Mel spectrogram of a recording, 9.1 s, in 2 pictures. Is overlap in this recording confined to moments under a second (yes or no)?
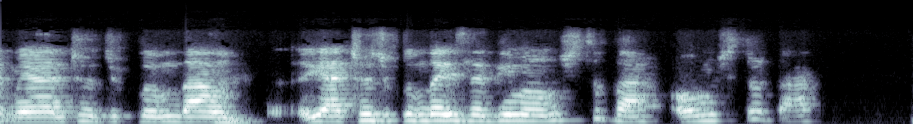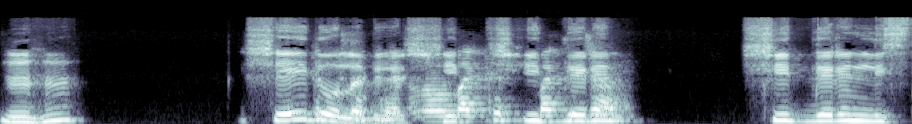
no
